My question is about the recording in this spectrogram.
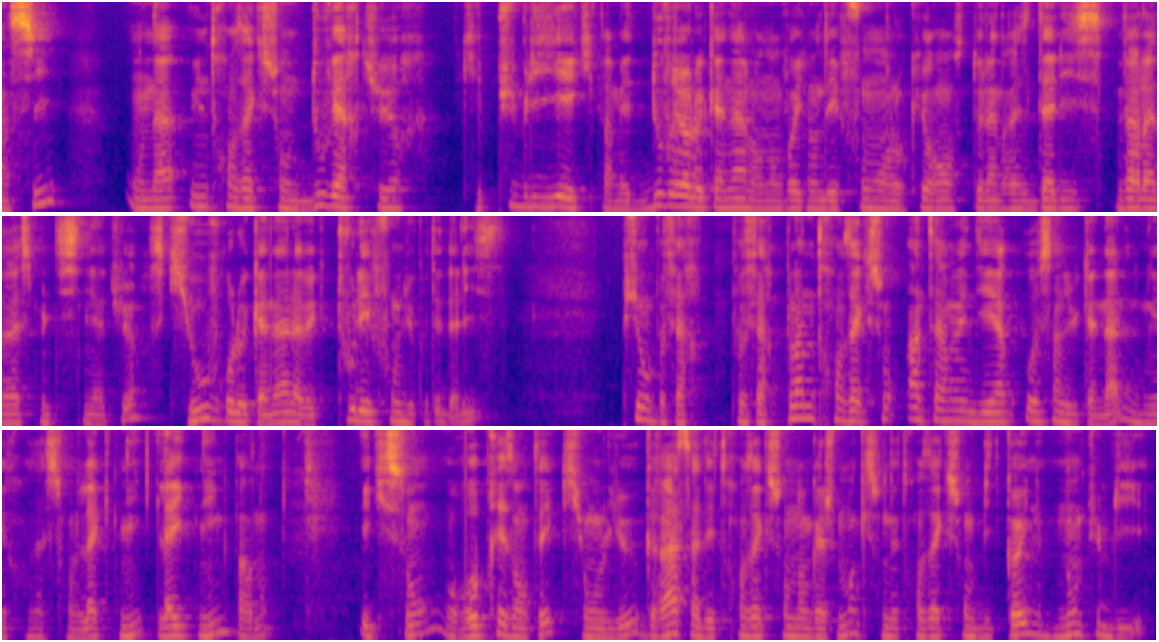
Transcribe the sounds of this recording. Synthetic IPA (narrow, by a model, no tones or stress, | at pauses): ɛ̃si | ɔ̃naynt̪χɑ̃zaksjɔ̃d̪uvɛʁt̪ʰyːʁ | kʲiɛpyblijeːkʲi̥pɛʁmɛd̪uvʁiʁləkanalɑ̃nɑ̃vwajɑ̃d̪efɔ̃ɑ̃lokʲyʁɑ̃sd̪əlad̪ʁɛs̬d̪alisvɛʁlad̪ʁɛsmylt̪i̥siɲjat̪ʰyːʁsə̥kʲʰiuvʁələkanalavɛkt̪ʰulefɔ̃d̪ykot̪ed̪a̰lis | pɥiɔ̃pøfɛʁ̃ | pøfɛʁplɛ̃d̪ət̪χɑ̃zaksjɔ̃ɛ̃t̪ɛʁmed̪jɛʁosɛ̃d̪ykanald̪ɔ̃k̚d̪et̪χɑ̃zaksjɔ̃lajt̪nĩŋpaʁd̪ɔ̃ | ekʲi̥sɔ̃ʁəpχezɑ̃t̪ekʲʰiɔ̃ljøɡʁasad̪et̪χɑ̃zaksjɔ̃d̪ɑ̃ɡaʒmɑ̃kʲi̥sɔ̃d̪et̪χɑ̃zaksjɔ̃bit̪kɔjnːɔ̃pyblijḛ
